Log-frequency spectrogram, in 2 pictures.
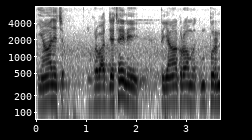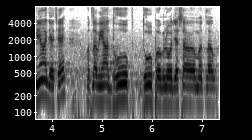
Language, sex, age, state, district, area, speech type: Maithili, male, 30-45, Bihar, Purnia, urban, spontaneous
